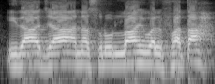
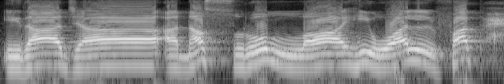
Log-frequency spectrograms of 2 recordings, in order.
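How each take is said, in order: First: इदा जा unstretched, फतह ending as "fatah"; mistaken quick reading. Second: जा held very long, फतह ending in breathed h; slow measured chant of इदा जा नसरुल्लाहि वल फतह; correct tajweed recitation. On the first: Teacher showing the common error, mistaken quick reading. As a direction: read it through without elongations, adding a vowel in फतह. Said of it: "ये गलत है". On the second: Teacher reciting the complete verse, correct tajweed recitation. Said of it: "इसको मुकम्मल आयत को हम पढ़ेंगे". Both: Shown as a demonstration.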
